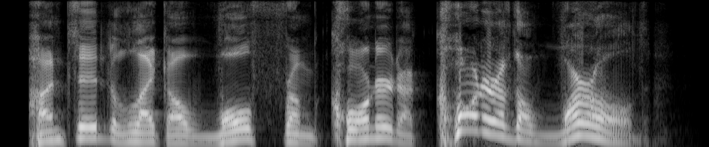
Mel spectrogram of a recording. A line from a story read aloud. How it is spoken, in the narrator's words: Eric cried angrily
